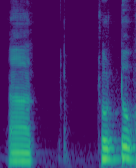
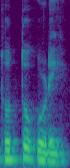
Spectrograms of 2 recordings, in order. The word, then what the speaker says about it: Thoothukudi: Now I used to always pronounce this as Thuttu. I don't know how I pronounced it earlier. But recently I was watching the videos of Annamalai, the BJP leader who is trying to do something for the BJP in Tamil Nadu. I was watching his videos and he mentioned Thoothukudi. So I think I'm pronouncing it correctly now.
